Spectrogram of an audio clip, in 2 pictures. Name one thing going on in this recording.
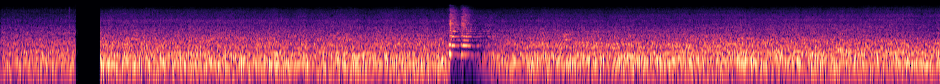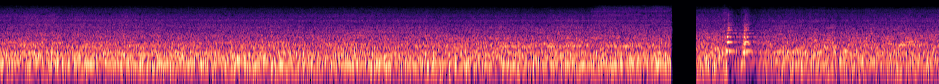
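A large bus engine rumbles steadily as the bus drives slowly past close by.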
